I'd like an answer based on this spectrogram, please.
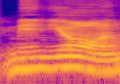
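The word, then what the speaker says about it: Mignon: Hand hammered min or excuse me, minion. Like filet minion.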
